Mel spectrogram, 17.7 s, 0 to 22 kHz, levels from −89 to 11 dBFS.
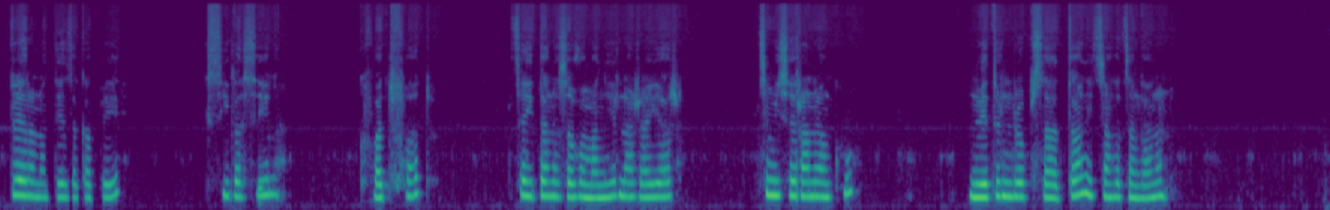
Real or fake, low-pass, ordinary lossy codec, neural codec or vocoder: real; 19.8 kHz; Opus, 24 kbps; none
